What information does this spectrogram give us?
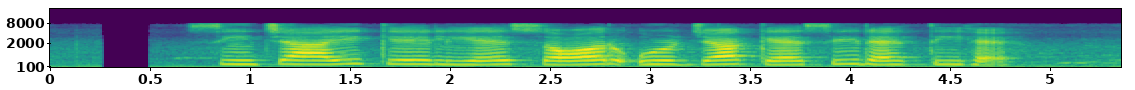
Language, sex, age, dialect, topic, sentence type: Hindi, female, 18-24, Marwari Dhudhari, agriculture, question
